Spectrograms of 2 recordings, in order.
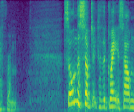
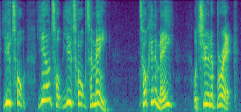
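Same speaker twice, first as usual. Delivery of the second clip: scolding; 7 semitones higher, 5 dB louder than usual. Acted. Scolding the puppet.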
